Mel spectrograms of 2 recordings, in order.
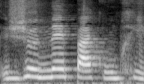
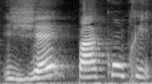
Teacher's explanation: in everyday modern French, we drop the ne and we only use pas. As in, je n'ai pas compris that you learned at school becomes j'ai pas compris in real life.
